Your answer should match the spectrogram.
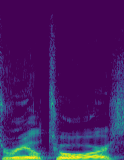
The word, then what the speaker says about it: Realtor: so joining the Association of Realtors and it's pronounced real tours so you'll hear them talk about that all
